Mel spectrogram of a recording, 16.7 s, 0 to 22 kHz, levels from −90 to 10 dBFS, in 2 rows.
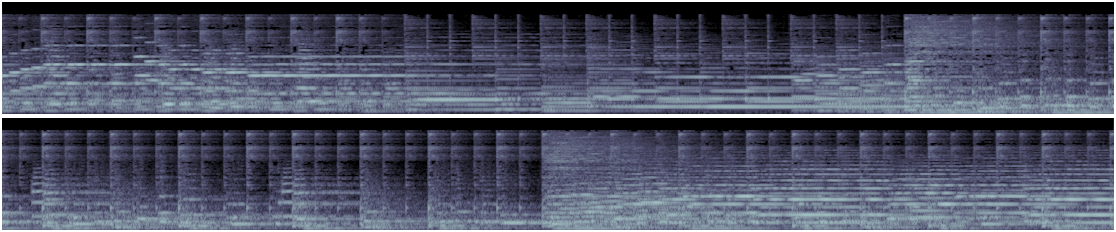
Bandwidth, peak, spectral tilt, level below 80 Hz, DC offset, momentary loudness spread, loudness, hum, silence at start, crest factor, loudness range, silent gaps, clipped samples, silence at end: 14 kHz; -6 dBFS; -4 dB/octave; -42 dBFS; under 0.1%; 9 LU; -22 LUFS; none; 0 s; 16 dB; 6 LU; none; under 0.1%; 0 s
